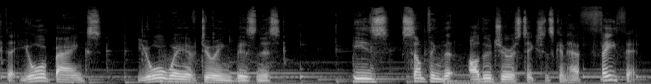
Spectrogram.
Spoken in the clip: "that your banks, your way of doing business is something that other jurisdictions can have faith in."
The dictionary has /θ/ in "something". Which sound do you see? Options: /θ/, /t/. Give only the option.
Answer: /θ/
